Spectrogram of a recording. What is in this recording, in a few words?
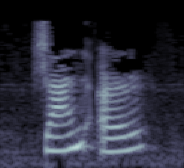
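"然而", Mandarin Chinese; chinese flashcards; hsk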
